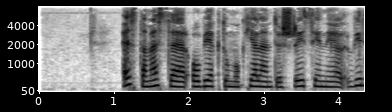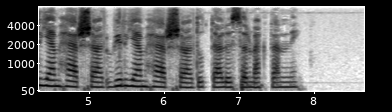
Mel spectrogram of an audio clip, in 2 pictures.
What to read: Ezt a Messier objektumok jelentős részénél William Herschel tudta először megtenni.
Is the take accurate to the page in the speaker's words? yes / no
no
